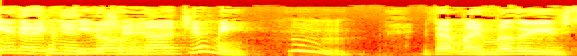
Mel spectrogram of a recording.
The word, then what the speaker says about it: Najimi: Because her name is Najimi. It's, you say it like it looks. It's not like some weird... – It's a weird name, but it's pronounced phonetically.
